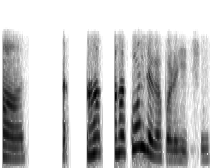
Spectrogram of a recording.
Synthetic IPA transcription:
ɦã | t̪ə | əɦãəɦãkond͡ʒəɡəpəɾəɦɛt͡ʃʰi

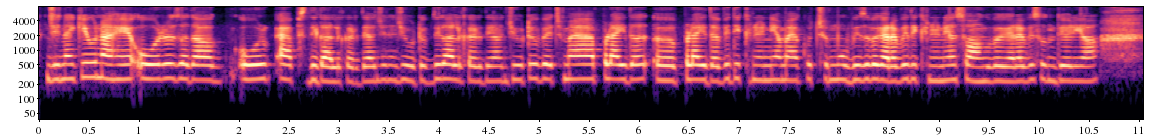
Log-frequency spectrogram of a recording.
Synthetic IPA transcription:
d͡ʒɪnãːkɪʊnãːɦeːʔoːɾzjaːd̪aːoːɾɛːpsd̪iːɡəlkəɾd̪eːãːd͡ʒɪnãːjuːʈjuːb̚d̪iːɡəlkəɾd̪eːãːjuːʈjuːbʋɪt͡ʃmɛ̃ːpəɽaːiːd̪aːpəɽaːiːd̪aːʋiːd̪ɪkʰnoniãːmɛ̃ːkʊt͡ʃʰmuːʋiːzʋəɡɛːɾaːʋiːd̪ɪkʰnoːniãːsɔ̃ːŋɡʋəɡɛːɾaːʋiːsʊnd̪iːoːnijãː

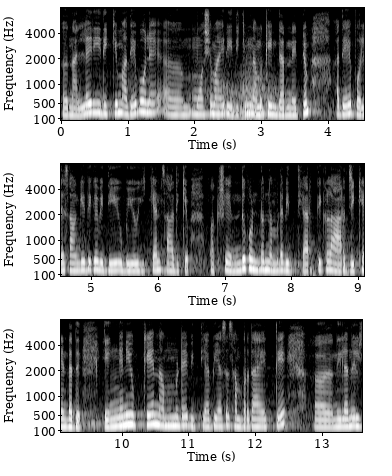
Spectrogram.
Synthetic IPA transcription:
nɐlːɐɾiːðikʲːumɐðe̞ːpo̞ːle̞mo̞ːʂɐmaːjɐɾiːðikʲːumnɐmukːɨinɖɐrnetːum | ɐðe̞ːpo̞ːle̞saːŋɡe̞ːðiɣɐʋid̪ʱjɐjeubɐjo̞ːɡikʲːaːnsaːd̪ʱikʲːum | pɐkʂe̞end̪uɣo̞ɳɖumnɐmːuɽe̞ʋid̪jaːrt̪ʰiɣɐɭaːrd͡ʑikʲːe̞ːɳɖɐðɨe̞ŋːɐnejo̞kːe̞nɐmːuɽe̞ʋid̪jaːbʱjaːsɐsɐmprɐd̪aːjɐt̪ːe̞ | nilɐnil

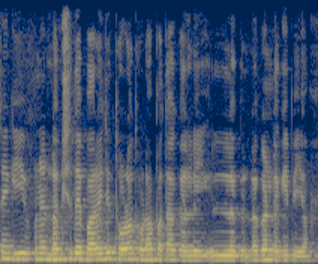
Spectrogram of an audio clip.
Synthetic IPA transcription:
sẽːɡiːəpneːləkʃd̪eːbaːɾeːd͡ʒt̪ʰoːɽaːt̪ʰoːɽaːpət̪aːkəliːləɡəɳləɡiːpɪiːjaː

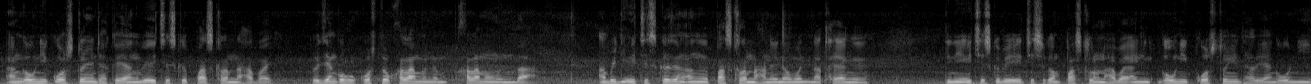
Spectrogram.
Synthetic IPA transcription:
aŋɡawnikɔstɔjnidʰakʰɯjaŋbeejseskɯpaskʰalamnaɦabaj | dɔziaŋkawkɯkɔstɔkʰalamɯnɯkʰalamamɯnba | aŋbijdiejteskɯzaŋaŋɯpaskʰalamnaɦanajnɔmɯnːatʰajaŋɯ | diniejteskɯbeːjseskaŋpaskʰalamnaɦabajaŋniɡawnikɔstɔjnidʰʱaɾɯjaŋɡawni

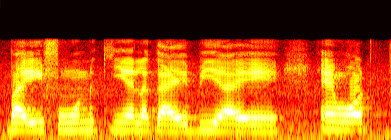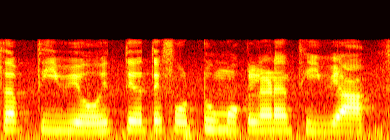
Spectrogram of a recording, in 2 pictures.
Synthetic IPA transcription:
bʱaːifoːnkiːə̃ləɡaːebiaːɦe | ɛ̃ːʋɔːʈsəp̚t̪ʰiʋɪjoɦɪt̪eʊt̪efoːʈomoːkələɽ̃t̪ʰiʋɪjaː

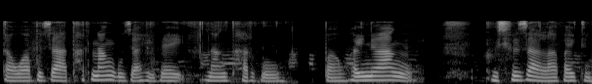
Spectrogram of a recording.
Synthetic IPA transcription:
d̥awabɯzatʰaɾnaŋɡuzaɦibajnaŋtʰaɾɡɔb̥awɦajnɯaŋɯ | hɯsɯzalabajtɯŋ

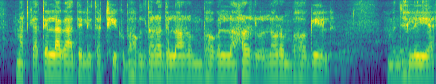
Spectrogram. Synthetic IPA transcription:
məʈkjat̪elːəɡad̪elit̪ɔʈʰikbʱɔɡeld̪əɾəd̪ʱlɔɾəmbʱɔɡelhəɾlɔɾəmbʱɔɡel | məd͡ʒʱlije

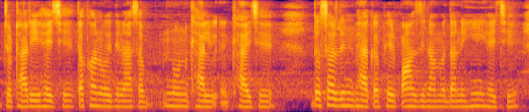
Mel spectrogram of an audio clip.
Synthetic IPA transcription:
t͡ʃoʈʰaɾiɦəjt͡ʃʰɛt̪əkʰənoid̪inasəbnunkʰalkʰajt͡ʃʰɛd̪osəɾd̪inbʱɛkepʰeɾpãt͡ʃd̪inamed̪ənɦĩɦəjt͡ʃʰɛ

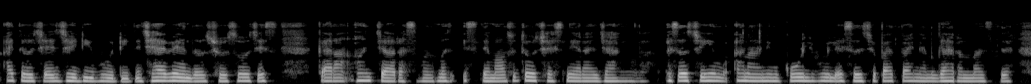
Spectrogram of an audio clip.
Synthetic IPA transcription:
at̪ʲoːt͡ʃʰɐd͡ʒɐɖiːboːʈiːt̪id͡ʒaːʋeːnd̪ɐt͡ʃʰoːsoːt͡ʃʰɐsʲkɐɾãːʔɐnt͡ʃaɾɐsmɐmɐist̪emaːsut̪ʲoːt͡ʃʰɐsʲneːɾãːd͡ʒaŋɡlɐɐsʲɐt͡ʃʰijimɐnaːnimkoːlʲboːlʲɐsɐt͡ʃʰipat̪̚panʲãnɡɐɾɐnmɐnzt̪i

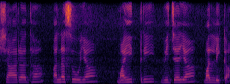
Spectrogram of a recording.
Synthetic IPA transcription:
ʃaːɾɐd̪ʱɐːnɐsuːjɐ | mɐjt̪ɾiʋid͡ʒɐjɐmɐlːikɐ̰

